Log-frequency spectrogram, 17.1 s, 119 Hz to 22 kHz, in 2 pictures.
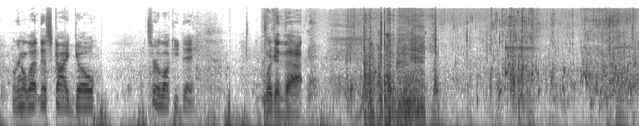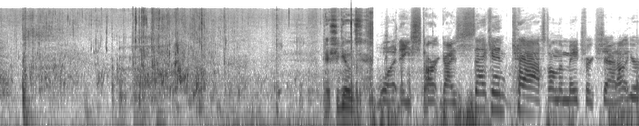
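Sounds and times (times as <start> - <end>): wind on microphone: 0.0 - 17.0
water splashing against boat: 3.8 - 13.7.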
